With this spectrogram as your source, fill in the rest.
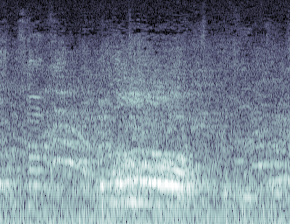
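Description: A crowd cheers loudly for a moment.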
